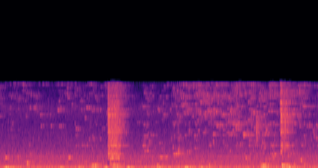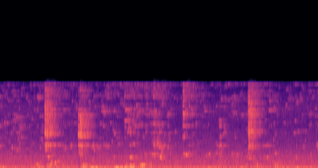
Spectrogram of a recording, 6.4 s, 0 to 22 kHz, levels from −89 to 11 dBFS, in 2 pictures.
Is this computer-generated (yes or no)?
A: no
